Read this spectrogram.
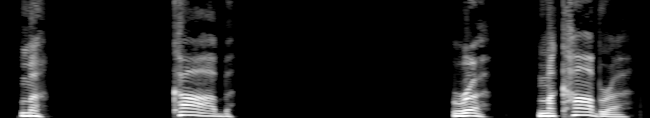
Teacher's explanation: Stress cob and soften ruh.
